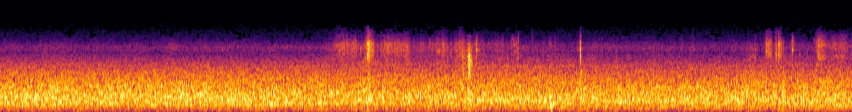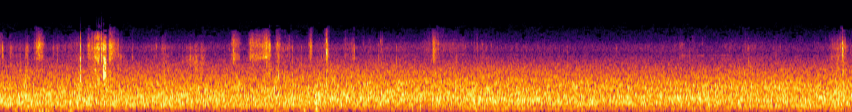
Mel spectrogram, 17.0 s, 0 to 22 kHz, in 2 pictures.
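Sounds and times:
background hiss: 0.0s - 17.0s
twigs crackling: 7.5s - 13.4s.

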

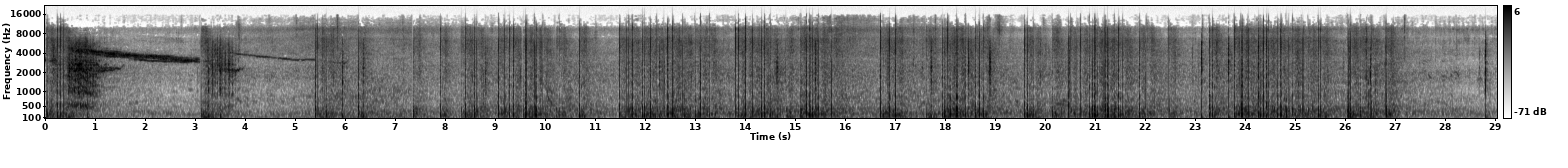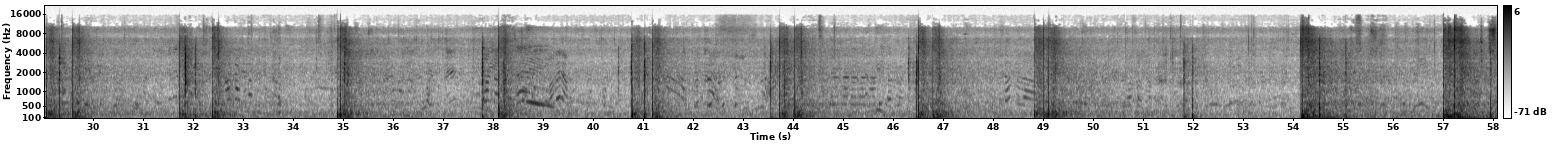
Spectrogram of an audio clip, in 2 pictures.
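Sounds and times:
whistling firework shells: 0.0s - 6.6s
fireworks crackling and banging: 0.0s - 58.0s.

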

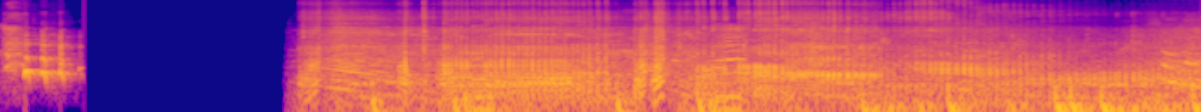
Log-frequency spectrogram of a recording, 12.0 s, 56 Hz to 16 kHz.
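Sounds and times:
motocross bike engine revving: 2.9s - 12.0s
heavy low thumps: 8.5s - 12.0s.

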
